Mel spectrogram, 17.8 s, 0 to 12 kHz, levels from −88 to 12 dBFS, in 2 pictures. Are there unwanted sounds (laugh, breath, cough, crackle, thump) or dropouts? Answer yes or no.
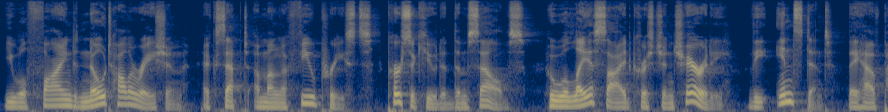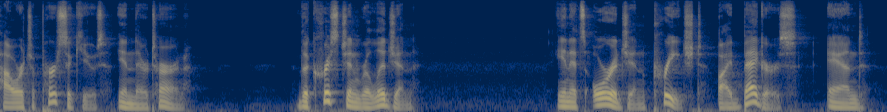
no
